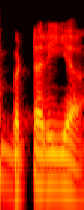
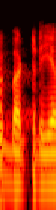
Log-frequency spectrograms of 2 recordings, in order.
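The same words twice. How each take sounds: First: ਬਟਰੀਆ as ba-tariya, falling; correct pronunciation demo. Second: ਬਟਰੀਆ run together as batt-riya; joined wrong pronunciation. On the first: Teacher giving the pure reading, ਬਟਰੀਆ as ba-tariya. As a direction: sound the vowel between ba and riya in ਬਟਰੀਆ. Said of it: "ਫਿਰ ਸ਼ੁੱਧ ਉਚਾਰਨ ਹੋਵੇਗਾ". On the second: Teacher explaining the mistake, run-together ਬਟਰੀਆ. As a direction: say ਬਟਰੀਆ without the middle vowel. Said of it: "ਜੇ ਆਪਾਂ ਇਕੱਠਾ ਬੋਲਦੇ". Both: Shown as a demonstration.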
